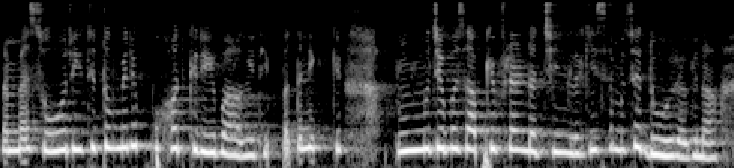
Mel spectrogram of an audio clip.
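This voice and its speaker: A woman's voice: high-pitched, fairly quick, mellow, pitched above the performer's own voice. A woman voicing a touchy young woman recovering from illness who insists she is fine and pushes people away. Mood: upset, shouting. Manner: defensive, insistent. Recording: roomy with long reverb.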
